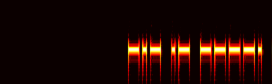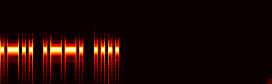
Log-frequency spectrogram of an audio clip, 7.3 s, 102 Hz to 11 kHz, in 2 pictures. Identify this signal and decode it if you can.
Morse code, heard as a keyed tone, about 25 wpm, 700 Hz. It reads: KA9LPH
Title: USA Call Signs - 6 Characters - 25wpm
